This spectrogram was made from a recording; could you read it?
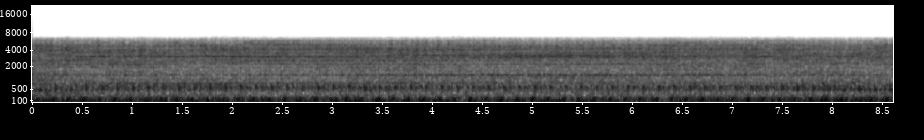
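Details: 2004 Audi S4 4.2L V8 at idle, gauge showing over 100 psi at idle: a faint, fairly regular light tapping, roughly three per second, over the engine note; idle knock of unknown source.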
